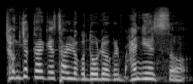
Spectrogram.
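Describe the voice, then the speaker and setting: A woman's voice: high-pitched, fast talker, fairly bright tone. A woman pastor preaching a sermon, emphatic and conversational, asking the congregation questions and acting out short quoted voices. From South Korea.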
